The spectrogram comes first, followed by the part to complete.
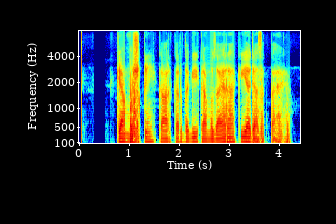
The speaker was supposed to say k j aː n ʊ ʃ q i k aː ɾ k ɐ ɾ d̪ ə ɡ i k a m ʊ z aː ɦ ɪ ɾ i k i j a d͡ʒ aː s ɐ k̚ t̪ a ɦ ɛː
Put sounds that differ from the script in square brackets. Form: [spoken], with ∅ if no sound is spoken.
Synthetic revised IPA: k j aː [m] ʊ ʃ q i k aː ɾ k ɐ ɾ d̪ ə ɡ i k a m ʊ z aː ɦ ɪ ɾ [a] k i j a d͡ʒ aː s ɐ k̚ t̪ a ɦ ɛː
